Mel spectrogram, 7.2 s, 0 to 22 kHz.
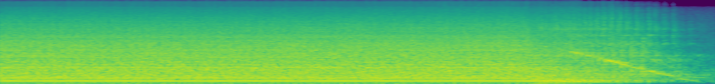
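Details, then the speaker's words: New Honda EU2200i 2200 W inverter generator, freshly filled with oil and gas, first run: smooth, steady, quiet hum with even pitch, no surging or knocks, then winds down cleanly at shutdown; healthy. "I bought it because it is extremely quiet as compared to my other um my other generator. The other one is extremely noisy. This one is nice and quiet."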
